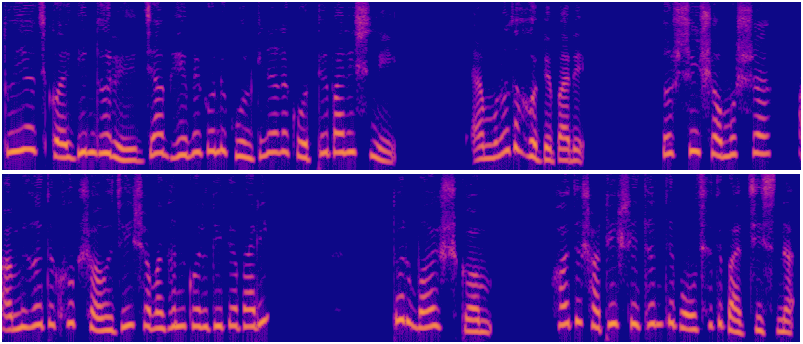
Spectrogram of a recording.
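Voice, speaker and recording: Woman narrator as watchful mother, audio story; soft dark tone, gently persuasive, close dry sound. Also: high voice, expressive, fairly quick, no echo. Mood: coaxing. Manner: coaxing, reassuring. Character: caring, watchful middle-aged mother coaxing her daughter.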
